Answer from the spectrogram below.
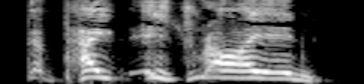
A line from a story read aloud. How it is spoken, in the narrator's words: he moaned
